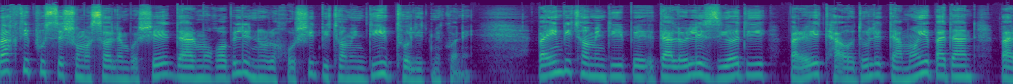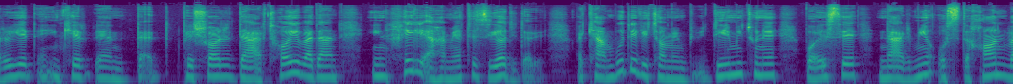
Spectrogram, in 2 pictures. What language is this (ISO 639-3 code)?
fas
